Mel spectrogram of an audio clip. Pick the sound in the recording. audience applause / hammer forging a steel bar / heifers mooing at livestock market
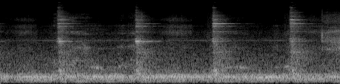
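hammer forging a steel bar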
